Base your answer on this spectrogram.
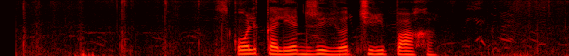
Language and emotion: Russian, neutral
